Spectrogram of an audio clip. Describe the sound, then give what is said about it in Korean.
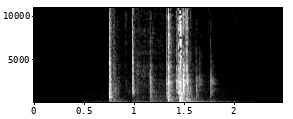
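A door being handled: a short run of wooden knocks and thumps, rattling and clunking for under two seconds as it opens and shuts when someone goes out, with no voices. “랑드리는 묵묵히 그 말을 따랐으며 문을 나선 후에는 뒤도 돌아보지 않았다.”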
